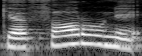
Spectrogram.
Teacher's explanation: الراء مفخمة، ليه؟ لأن هي ساكنة وما قبلها مفتوح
